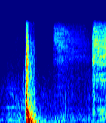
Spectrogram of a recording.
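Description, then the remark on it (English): A man gets back into a car on a cold day and the car door shuts with a single solid thump, followed by the steady whir of a power window moving, pausing briefly, then running again. “The man gets back into the car.”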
